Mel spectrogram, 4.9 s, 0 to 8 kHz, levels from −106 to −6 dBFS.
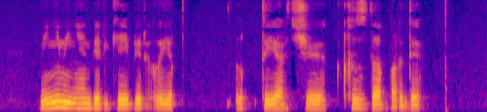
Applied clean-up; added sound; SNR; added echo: none; none; none; none.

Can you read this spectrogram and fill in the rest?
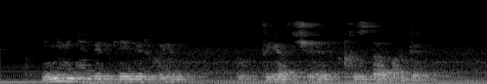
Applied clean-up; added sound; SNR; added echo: none; Microwave oven; 10 dB; reverberation time 0.8 s.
